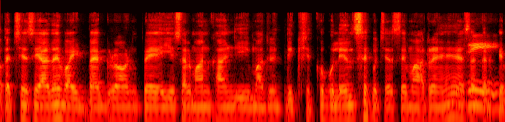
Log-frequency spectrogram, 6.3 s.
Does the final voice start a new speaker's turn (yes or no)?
yes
